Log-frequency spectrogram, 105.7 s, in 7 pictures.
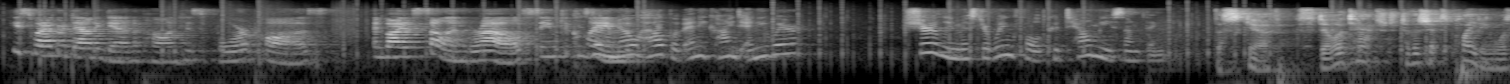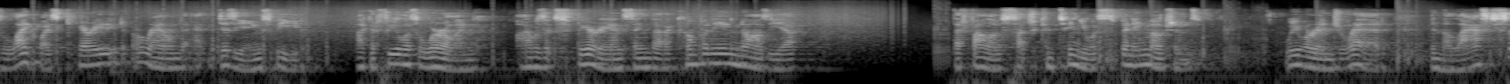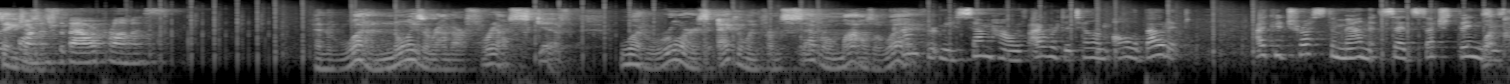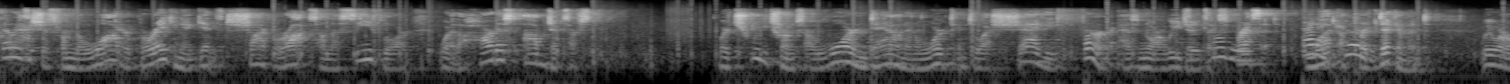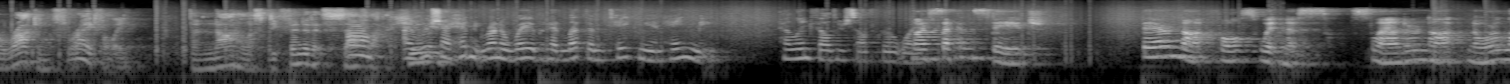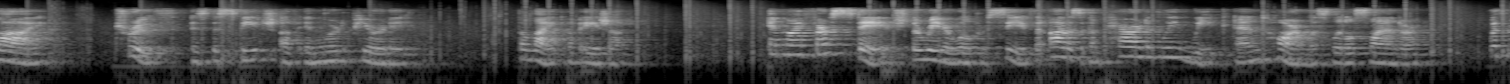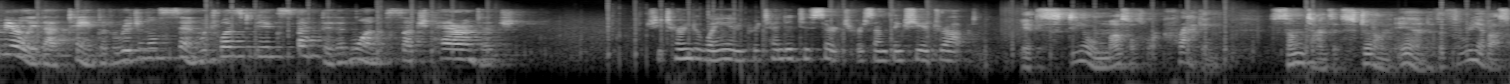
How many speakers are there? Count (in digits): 3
